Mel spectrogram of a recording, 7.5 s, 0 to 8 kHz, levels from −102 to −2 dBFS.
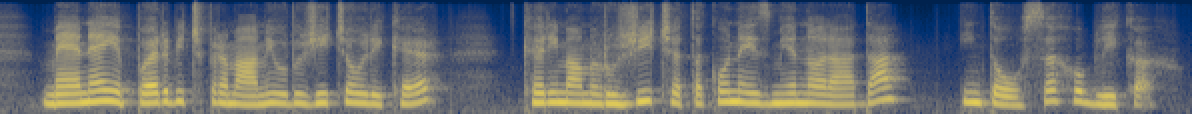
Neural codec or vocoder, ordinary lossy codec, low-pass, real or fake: codec, 16 kHz, 0.5 kbps, X-Codec, HuBERT features, trained on LibriSpeech; none; 7.2 kHz; fake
